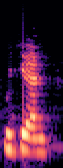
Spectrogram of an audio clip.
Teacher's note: bunyi frikatif glotis bersuara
